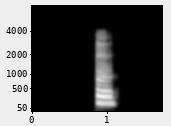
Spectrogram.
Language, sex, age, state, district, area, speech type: Santali, male, 30-45, Jharkhand, Seraikela Kharsawan, rural, conversation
